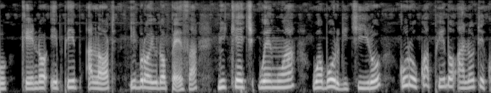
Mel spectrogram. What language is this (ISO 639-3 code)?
luo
